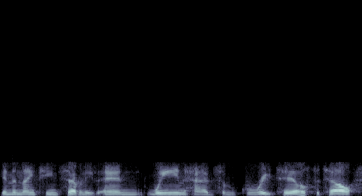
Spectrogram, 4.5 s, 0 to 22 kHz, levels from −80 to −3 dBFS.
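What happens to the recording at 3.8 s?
Right after "had some great", from 3.71 to 3.81 s, there is VoIP packet loss concealed by the speech codec. About 40 ms of audio went missing, which fits two lost 20 ms frames. The decoder filled the gap by stretching the last pitch and filter into a buzzy tone or coloured noise that fades out. That fading sound, rather than a silent dropout or a click, is what sets it apart from a plain gap, and the sound stays weak for a moment after the packets return. The Speex codec runs underneath the whole clip at around 11 kbps, giving a hoarse, noisy quality within a 200 Hz to 3.4 kHz band.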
